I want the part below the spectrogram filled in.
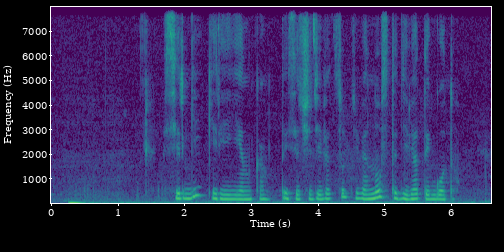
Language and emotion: Russian, neutral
